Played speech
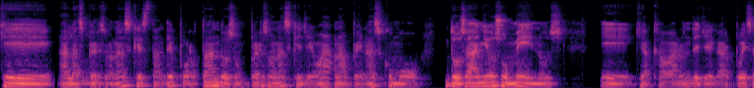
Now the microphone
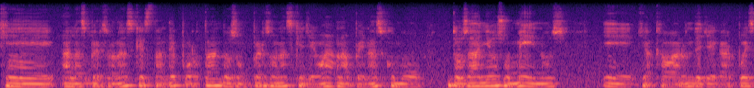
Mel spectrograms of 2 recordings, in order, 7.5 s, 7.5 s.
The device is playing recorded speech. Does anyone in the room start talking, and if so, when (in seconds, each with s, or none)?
none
